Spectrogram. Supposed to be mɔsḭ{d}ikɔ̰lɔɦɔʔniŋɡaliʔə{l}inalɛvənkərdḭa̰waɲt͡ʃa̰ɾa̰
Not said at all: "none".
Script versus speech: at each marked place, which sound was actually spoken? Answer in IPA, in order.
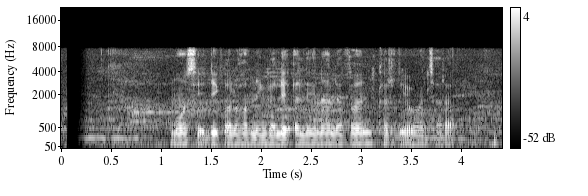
d, l

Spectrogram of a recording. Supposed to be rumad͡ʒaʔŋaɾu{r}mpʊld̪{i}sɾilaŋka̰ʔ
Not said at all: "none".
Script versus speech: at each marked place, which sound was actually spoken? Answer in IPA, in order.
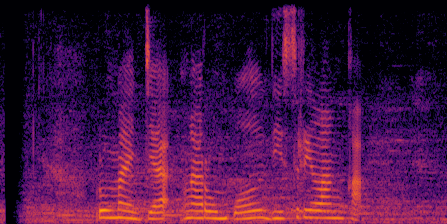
none, i

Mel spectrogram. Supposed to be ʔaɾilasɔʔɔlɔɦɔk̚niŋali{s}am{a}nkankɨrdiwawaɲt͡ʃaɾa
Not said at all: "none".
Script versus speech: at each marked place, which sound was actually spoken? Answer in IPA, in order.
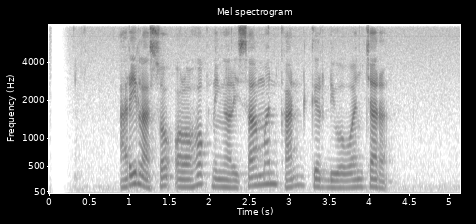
s, a

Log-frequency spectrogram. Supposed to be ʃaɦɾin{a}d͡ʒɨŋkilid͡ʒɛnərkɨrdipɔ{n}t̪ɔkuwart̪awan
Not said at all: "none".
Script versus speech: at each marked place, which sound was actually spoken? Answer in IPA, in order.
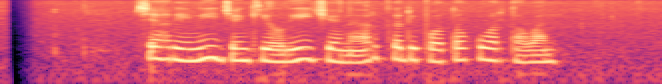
i, none

